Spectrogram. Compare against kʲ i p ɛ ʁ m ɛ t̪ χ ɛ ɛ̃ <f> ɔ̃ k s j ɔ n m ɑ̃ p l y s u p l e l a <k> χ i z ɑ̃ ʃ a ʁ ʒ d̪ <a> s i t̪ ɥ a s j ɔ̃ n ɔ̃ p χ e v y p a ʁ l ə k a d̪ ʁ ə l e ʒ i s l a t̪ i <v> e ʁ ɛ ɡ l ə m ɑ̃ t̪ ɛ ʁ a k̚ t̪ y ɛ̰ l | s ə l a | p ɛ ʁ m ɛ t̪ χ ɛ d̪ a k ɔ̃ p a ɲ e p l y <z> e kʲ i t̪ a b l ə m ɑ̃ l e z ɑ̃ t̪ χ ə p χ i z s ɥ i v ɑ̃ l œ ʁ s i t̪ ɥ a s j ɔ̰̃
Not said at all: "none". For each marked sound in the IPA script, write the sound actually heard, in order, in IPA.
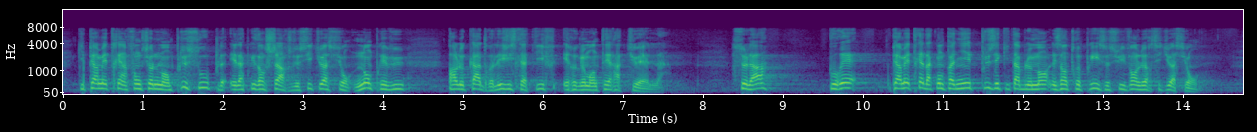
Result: f, p, ə, f, z

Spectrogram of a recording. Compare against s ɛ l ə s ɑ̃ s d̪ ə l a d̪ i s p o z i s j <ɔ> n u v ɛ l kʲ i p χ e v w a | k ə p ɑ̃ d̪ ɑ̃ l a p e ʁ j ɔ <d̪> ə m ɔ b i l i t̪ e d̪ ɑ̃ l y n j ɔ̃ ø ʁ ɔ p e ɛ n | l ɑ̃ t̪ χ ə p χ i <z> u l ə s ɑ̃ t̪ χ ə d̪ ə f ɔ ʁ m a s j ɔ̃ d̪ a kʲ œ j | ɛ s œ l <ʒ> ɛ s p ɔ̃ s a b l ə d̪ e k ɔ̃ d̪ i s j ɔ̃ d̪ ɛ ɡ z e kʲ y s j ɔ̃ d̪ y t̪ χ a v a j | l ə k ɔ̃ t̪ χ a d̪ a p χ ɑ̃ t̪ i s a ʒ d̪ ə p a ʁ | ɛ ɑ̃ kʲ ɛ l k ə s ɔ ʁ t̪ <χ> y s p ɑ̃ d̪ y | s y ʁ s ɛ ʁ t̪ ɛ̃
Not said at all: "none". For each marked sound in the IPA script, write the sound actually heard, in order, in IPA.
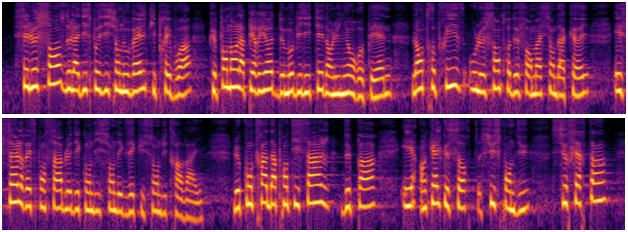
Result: ɔ̃, d̪ː, z, ʁ, s

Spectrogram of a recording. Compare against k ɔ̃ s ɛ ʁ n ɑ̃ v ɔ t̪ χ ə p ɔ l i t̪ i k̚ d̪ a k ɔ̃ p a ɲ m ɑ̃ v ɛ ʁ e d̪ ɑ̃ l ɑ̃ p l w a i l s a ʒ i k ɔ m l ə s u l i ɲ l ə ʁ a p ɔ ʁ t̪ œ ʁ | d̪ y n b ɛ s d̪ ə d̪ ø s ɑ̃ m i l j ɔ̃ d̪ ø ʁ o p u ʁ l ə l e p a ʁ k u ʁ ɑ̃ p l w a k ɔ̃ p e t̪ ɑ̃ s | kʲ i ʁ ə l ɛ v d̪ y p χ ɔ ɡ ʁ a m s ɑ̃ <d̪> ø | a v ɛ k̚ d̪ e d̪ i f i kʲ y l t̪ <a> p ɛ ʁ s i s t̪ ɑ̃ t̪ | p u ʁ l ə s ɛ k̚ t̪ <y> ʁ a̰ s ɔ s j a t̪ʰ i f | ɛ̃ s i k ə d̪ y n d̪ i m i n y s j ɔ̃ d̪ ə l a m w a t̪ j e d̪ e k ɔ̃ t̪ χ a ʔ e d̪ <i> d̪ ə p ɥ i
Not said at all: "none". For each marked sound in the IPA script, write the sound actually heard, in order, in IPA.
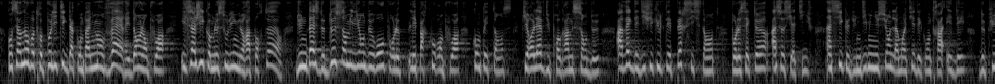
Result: d̪, e, œ, e

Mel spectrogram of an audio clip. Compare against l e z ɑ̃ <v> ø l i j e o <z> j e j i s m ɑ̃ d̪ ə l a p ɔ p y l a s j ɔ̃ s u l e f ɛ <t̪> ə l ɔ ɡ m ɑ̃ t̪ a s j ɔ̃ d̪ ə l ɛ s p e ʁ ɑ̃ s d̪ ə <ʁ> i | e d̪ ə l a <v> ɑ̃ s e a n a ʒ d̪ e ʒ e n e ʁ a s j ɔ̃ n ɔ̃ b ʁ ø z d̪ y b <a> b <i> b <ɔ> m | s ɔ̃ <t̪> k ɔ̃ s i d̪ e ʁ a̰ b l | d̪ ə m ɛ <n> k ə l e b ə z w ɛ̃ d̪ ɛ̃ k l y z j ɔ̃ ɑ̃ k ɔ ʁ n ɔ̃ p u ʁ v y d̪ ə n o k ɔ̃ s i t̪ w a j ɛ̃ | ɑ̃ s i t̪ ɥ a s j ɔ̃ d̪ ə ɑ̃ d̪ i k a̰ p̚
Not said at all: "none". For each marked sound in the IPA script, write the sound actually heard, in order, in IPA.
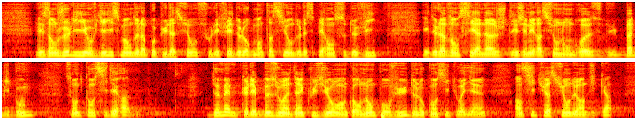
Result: ʒ, v, d̪, v, v, a, i, u, t̪, m

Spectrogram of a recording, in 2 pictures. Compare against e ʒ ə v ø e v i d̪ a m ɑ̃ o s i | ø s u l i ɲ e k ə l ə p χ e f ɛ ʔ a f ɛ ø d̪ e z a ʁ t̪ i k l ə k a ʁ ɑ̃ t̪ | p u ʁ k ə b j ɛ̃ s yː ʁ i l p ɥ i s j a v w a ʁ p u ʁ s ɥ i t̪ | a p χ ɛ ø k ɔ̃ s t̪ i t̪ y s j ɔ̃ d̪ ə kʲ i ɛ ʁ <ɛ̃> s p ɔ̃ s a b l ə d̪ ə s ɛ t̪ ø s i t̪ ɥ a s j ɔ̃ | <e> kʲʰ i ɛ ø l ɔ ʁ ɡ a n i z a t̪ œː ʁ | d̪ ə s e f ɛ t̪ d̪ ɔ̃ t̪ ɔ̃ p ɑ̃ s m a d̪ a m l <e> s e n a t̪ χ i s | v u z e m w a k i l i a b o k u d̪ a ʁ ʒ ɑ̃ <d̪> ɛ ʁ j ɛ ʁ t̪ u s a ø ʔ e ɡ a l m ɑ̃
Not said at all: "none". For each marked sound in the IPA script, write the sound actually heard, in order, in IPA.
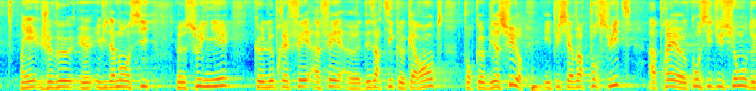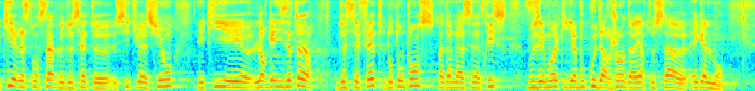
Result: ɛ, e, a, d̪

